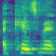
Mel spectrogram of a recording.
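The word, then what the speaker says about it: Akismet: Okay, and how do you pronounce the first one again that I butchered so readily? A kismet? A kismet. So it's not okay. It's not what I said.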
